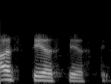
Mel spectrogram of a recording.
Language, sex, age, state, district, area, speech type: Sanskrit, female, 60+, Karnataka, Uttara Kannada, urban, conversation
